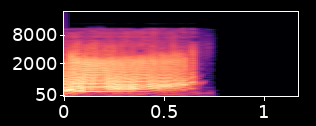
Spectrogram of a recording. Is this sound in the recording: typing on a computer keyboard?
no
